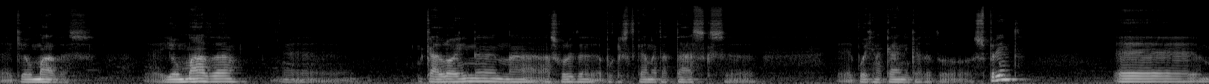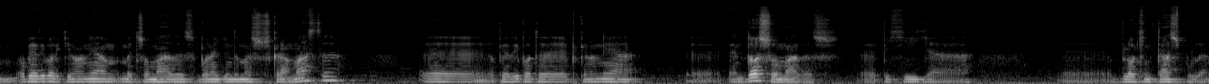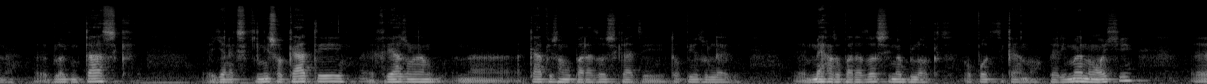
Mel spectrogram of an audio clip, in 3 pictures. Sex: male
